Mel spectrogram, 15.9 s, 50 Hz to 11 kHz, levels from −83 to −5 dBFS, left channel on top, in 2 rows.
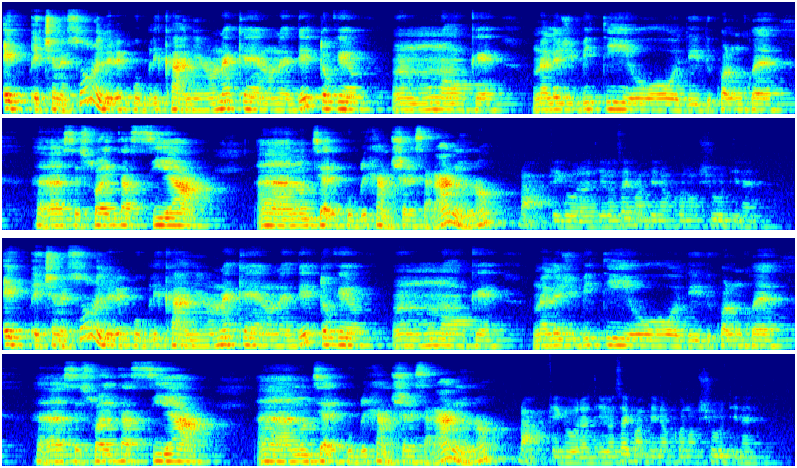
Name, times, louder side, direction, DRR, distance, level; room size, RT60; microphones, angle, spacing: voice 1, 0.0-3.6 3.9-4.9 5.3-7.7 8.2-9.9 10.5-12.8, left 2 dB, 20° left, 2 dB, 0.4 m, -27 dB
voice 2, 13.1-15.5, right 1 dB, 80° right, 4 dB, 1.0 m, -38 dB
5.7 x 4.4 x 4.2 m, 0.72 s
head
